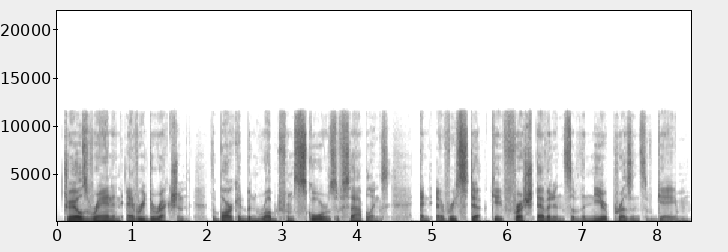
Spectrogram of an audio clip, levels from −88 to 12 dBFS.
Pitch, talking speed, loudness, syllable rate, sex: 95 Hz, 185 wpm, -19 LUFS, 5.4 syllables/s, male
